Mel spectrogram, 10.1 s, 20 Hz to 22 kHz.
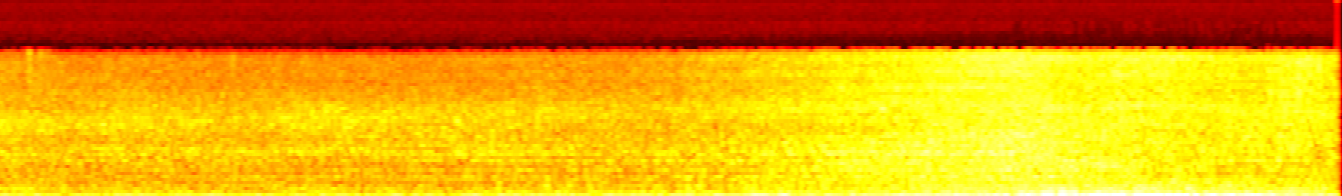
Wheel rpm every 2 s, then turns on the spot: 0, 0, 0, 0, 0.
none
